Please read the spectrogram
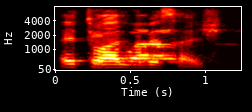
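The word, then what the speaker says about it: Étoile de Bessèges: Etoile de Bessèges. Etoile de Bessèges, a pronúncia certa, a estrela de Bessèges.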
